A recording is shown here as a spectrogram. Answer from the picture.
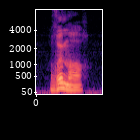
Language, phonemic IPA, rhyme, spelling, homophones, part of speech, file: French, /ʁə.mɔʁ/, -ɔʁ, remords, remors, noun / verb, Fr-remords.ogg
- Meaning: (noun) remorse, feeling of remorse; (verb) inflection of remordre (“to bite again, to bite back”): 1. first/second-person singular present indicative 2. second-person singular imperative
